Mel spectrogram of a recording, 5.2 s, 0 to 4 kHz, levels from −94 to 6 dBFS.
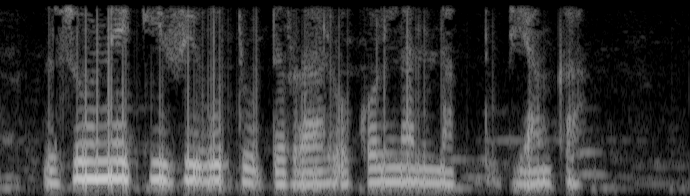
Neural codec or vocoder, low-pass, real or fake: none; 3.6 kHz; real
